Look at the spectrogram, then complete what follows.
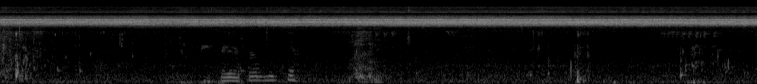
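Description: Steady, high-pitched insect drone, unbroken throughout.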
